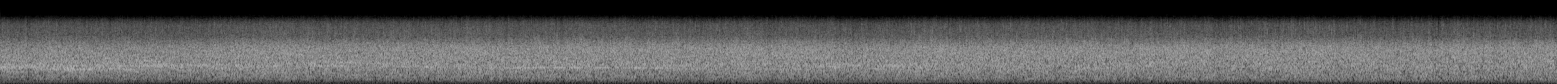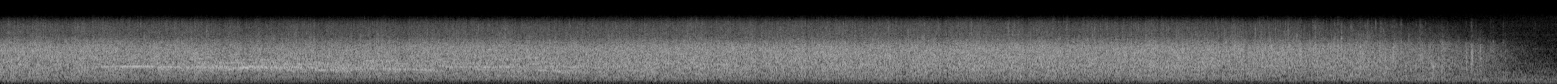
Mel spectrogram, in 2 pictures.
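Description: Large theatre audience applauding steadily, the clapping dying away near the end.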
